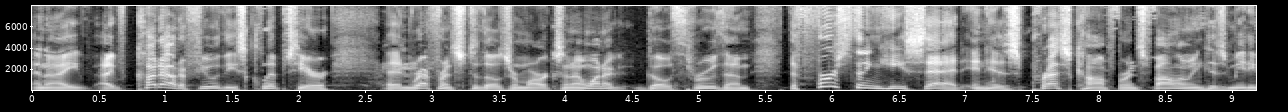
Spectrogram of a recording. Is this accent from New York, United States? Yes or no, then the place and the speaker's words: yes; Cooperstown, New York, United States; my hometown here where you once lived, Cooperstown, New York.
